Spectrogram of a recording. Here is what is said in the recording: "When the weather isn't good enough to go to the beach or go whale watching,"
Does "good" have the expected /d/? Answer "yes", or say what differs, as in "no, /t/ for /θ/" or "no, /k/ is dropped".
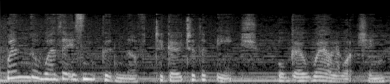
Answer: yes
